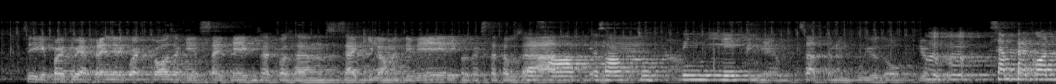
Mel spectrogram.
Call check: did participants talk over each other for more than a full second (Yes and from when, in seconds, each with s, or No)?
Yes, from 5.2 s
